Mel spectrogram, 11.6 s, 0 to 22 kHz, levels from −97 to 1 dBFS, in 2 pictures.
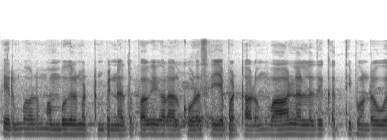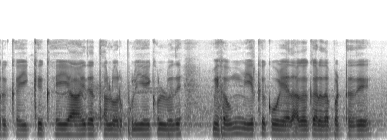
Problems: none marked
